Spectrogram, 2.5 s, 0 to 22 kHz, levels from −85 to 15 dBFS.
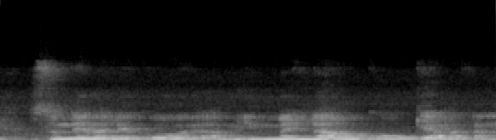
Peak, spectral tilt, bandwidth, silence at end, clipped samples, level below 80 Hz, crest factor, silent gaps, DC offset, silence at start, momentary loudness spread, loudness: -2 dBFS; -9 dB/octave; 12 kHz; 0 s; under 0.1%; -46 dBFS; 12 dB; none; under 0.1%; 0 s; 6 LU; -16 LUFS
